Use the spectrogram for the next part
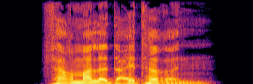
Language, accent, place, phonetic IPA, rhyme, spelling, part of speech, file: German, Germany, Berlin, [fɛɐ̯maləˈdaɪ̯təʁən], -aɪ̯təʁən, vermaledeiteren, adjective, De-vermaledeiteren.ogg
- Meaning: inflection of vermaledeit: 1. strong genitive masculine/neuter singular comparative degree 2. weak/mixed genitive/dative all-gender singular comparative degree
